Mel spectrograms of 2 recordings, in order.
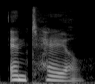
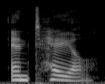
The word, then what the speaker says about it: entail: If word seven is being used as a verb meaning to put a burden on or involve or to restrict ownership by limiting inheritance, it is pronounced entail. Entail.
